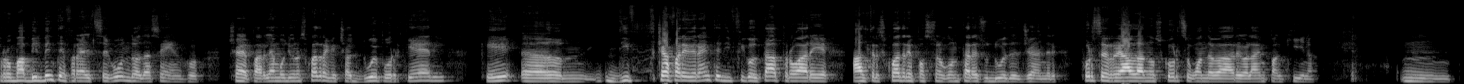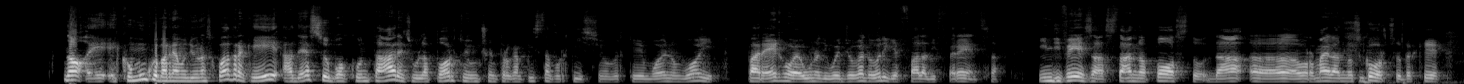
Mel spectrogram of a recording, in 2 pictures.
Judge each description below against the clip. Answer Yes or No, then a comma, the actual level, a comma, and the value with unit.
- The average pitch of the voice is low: No, medium, 155 Hz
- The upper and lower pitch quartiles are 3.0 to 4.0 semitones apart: Yes, average, 3.5 semitones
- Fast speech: Yes, fast, 180 wpm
